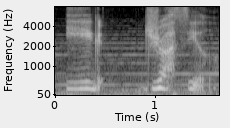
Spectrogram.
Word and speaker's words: Yggdrasil: Correct pronunciation, good song. Yggdrasil.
